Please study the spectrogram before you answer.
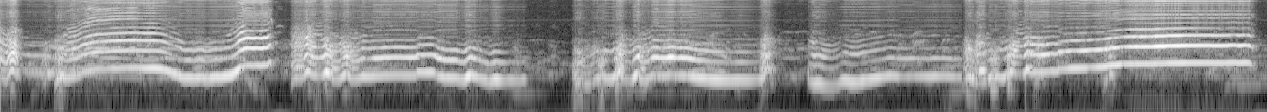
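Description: A coyote gives wavering, high howls broken by quick yipping bursts.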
